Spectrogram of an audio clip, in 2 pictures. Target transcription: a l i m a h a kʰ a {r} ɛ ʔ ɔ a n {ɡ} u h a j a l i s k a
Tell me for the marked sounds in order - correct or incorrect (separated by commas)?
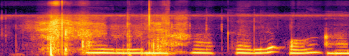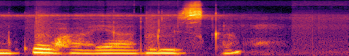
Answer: incorrect, incorrect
